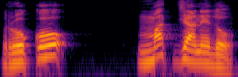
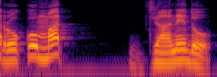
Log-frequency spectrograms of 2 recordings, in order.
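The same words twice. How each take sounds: First: روکو set apart, then مت جانے دو together; pause after روکو. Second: روکو مت together, then جانے دو; raised روکو مت, pause, falling جانے دو; pause after مت. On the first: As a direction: break right after روکو, before مت. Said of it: "علامت روکو کے بعد لگاتے ہیں". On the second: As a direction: break right after مت, before جانے دو. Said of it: "روکو مت کے آگے لگاتے ہیں". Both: Shown as a demonstration.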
